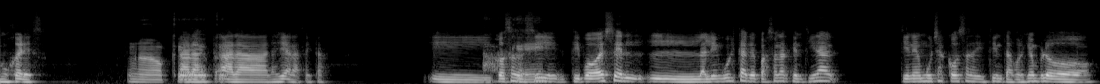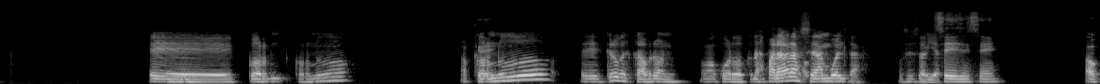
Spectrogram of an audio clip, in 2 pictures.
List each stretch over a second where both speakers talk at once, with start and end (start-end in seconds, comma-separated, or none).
none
